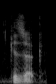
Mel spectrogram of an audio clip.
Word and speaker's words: Kashyyyk: Kashyyyk. Kashyyyk. Um It's like ketchup.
